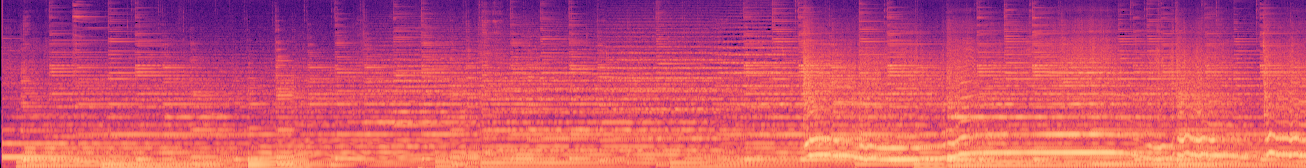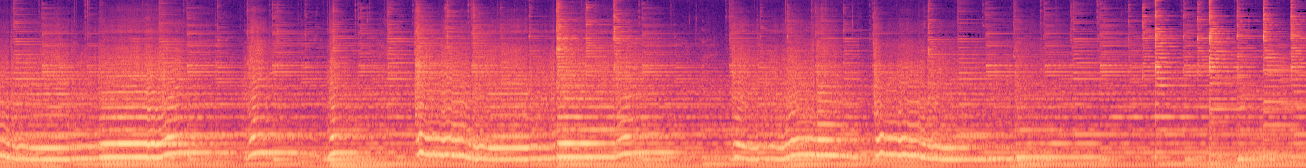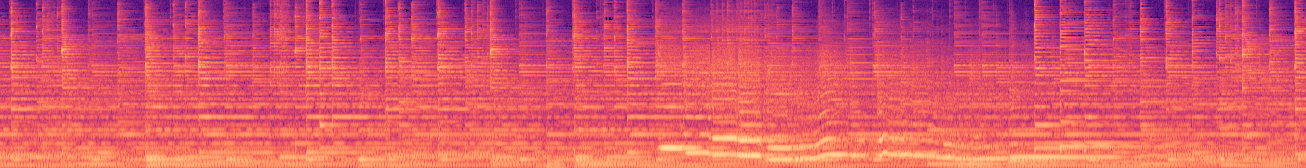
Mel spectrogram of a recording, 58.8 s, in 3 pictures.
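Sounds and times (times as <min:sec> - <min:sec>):
ambient raga: 0:00.0 - 0:58.7.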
